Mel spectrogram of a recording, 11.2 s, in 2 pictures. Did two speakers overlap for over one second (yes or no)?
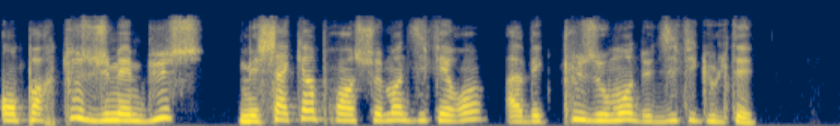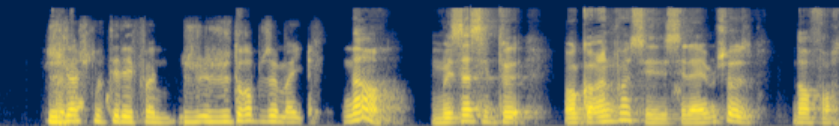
no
